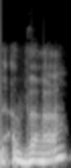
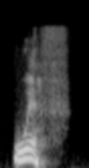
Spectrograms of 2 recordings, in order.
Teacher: these are the sounds that are produced by forcing air through the space between the tongue and the teeth · our primary dental fricative or fricatives are the voiced and voiceless TH sounds, as in the, which is voiced, and with, which is unvoiced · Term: dental fricatives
